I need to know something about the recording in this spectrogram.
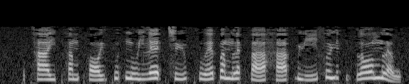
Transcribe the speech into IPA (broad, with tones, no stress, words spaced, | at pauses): t̪ʰaː˨j pʰɐ˧m pʰɔː˨˧jkʷɐ˥t̚n̪uː˧jlɛː˥t̚ syː˨˥kʷʰɛː˨˥pɐ˧m lɐ˥t̚paː˨˥ haː˨˥p̚ɵ˨ɥiː˨˥fɵ˥ɥ ɪ˧k̚ ɐ˨˥t̚ lɔː˥mlɐ˨˩w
